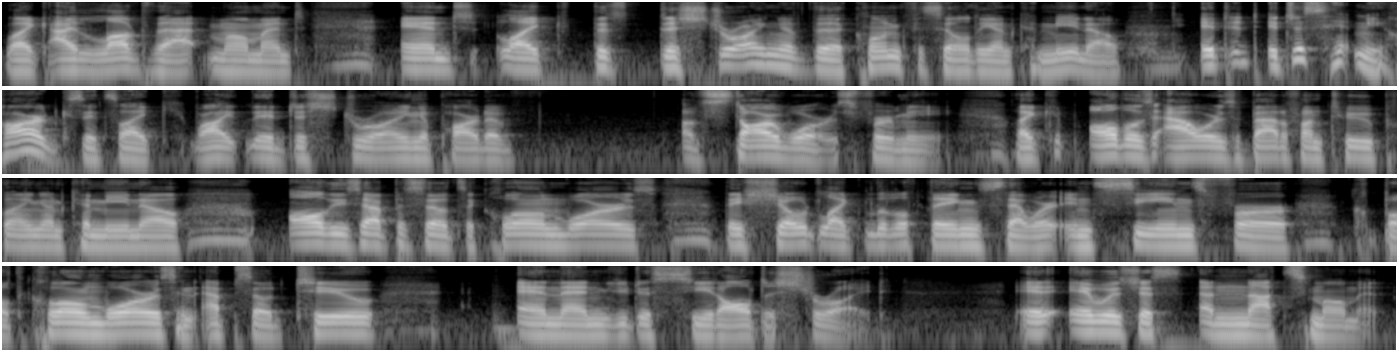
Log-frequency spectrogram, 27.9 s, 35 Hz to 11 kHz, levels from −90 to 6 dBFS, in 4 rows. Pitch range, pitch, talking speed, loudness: 105-125 Hz, 115 Hz, 180 wpm, -24 LUFS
